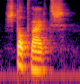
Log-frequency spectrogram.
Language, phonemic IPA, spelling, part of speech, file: Dutch, /ˈstɑtwarts/, stadwaarts, adverb, Nl-stadwaarts.ogg
- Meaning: towards the city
